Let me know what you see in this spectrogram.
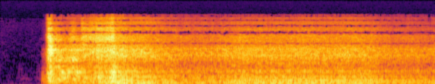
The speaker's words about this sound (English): The driver started moving the car back a little bit in order to turn around.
